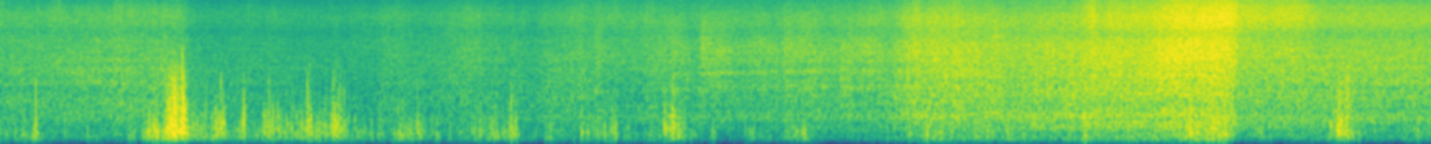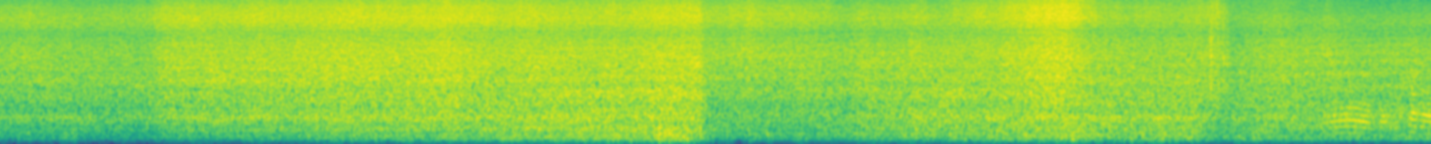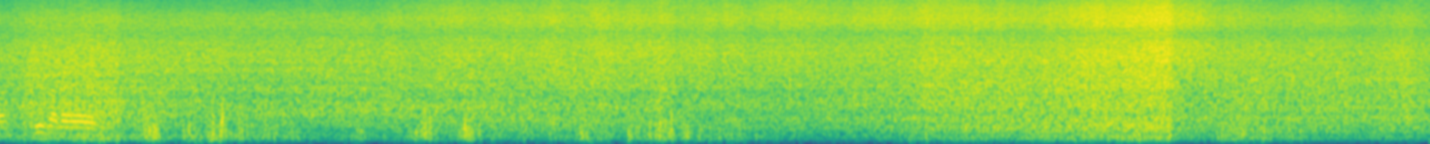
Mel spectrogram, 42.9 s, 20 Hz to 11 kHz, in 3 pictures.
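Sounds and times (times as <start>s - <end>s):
surf breaking on shore: 0.0s - 42.9s
wind buffeting microphone: 1.2s - 8.2s, 29.0s - 36.4s.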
